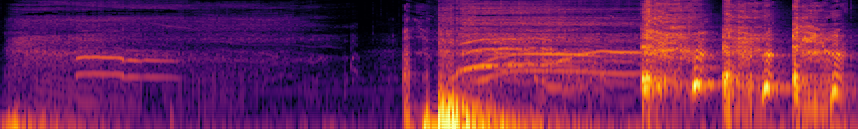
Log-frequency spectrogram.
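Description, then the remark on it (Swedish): A wet, chesty cough from a person with bubbling in the airways: one heavy, raspy cough with a wheezy rattle, then a quick burst of three or four more coughs, loud and alone after a quiet moment. “Jag hosta.”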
